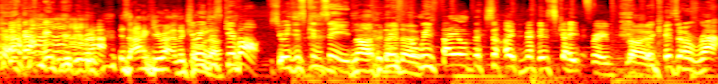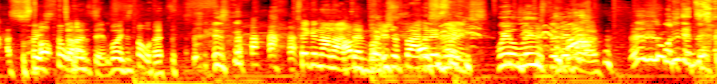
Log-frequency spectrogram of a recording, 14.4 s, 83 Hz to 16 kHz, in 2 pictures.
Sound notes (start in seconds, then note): 10.0 group laughing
